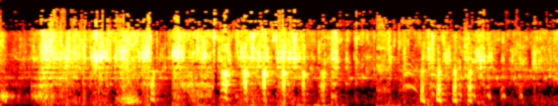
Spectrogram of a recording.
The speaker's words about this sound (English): Wait for it. That's a lengthy flush. It's powerful.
